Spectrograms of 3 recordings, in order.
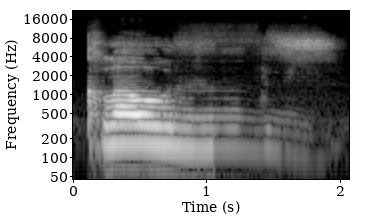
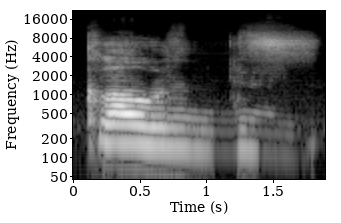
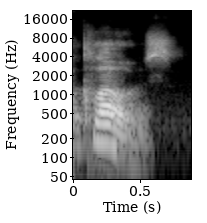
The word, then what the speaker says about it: clothes: pronunciation includes the th clothes clothes okay it's a smooth transition that's right Fernando don't trust that DT uh but the z sound allows us to cancel the th so close Shane nice clothes oh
